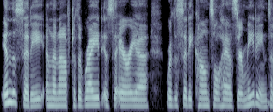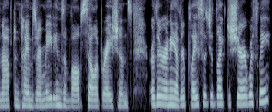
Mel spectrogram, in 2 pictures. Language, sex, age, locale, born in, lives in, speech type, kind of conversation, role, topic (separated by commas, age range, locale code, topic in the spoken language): English, female, 65-69, en-US, United States, United States, conversation, unstructured, none, Which place in your neighborhood do you cherish most?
